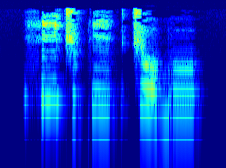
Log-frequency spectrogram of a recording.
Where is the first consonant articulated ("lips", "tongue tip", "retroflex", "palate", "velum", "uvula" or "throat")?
throat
